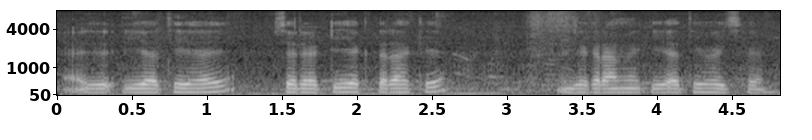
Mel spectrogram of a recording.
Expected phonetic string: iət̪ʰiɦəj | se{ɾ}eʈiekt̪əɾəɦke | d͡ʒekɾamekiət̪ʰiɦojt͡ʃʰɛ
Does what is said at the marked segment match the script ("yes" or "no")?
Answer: yes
